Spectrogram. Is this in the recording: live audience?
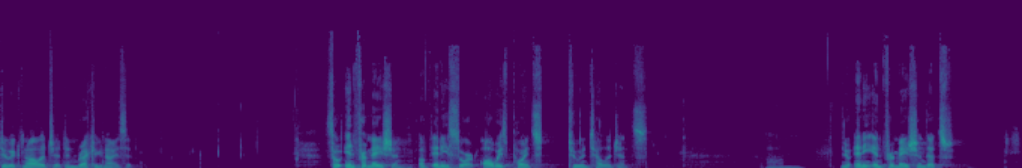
yes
